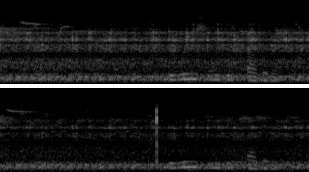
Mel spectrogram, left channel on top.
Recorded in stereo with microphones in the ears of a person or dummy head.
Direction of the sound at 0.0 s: 35° left (ahead or behind).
